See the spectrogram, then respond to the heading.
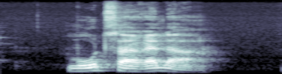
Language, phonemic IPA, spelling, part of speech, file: German, /mɔt͡saˈʁɛla/, Mozzarella, noun, De-Mozzarella.ogg
- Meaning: mozzarella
